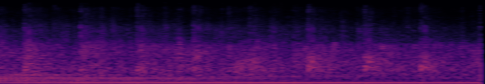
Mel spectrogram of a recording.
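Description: A congregation in a church applauds during a sermon, a broad wash of clapping laid over a strong low electrical hum.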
